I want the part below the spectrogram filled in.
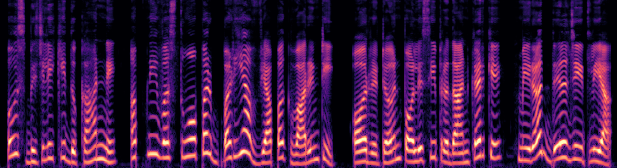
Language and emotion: Hindi, happy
